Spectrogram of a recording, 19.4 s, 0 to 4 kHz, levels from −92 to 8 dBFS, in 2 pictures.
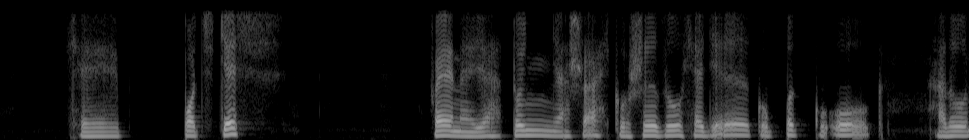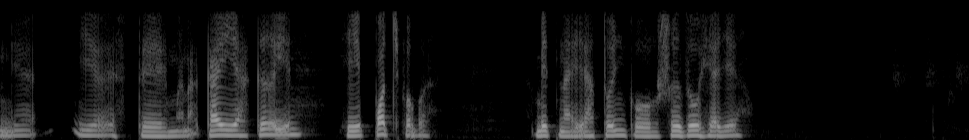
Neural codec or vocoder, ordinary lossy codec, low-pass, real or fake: none; none; 3.6 kHz; real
